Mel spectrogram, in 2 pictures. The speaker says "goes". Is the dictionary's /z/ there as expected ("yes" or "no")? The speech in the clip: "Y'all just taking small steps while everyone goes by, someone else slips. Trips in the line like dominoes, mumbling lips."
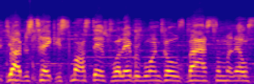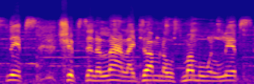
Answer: yes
